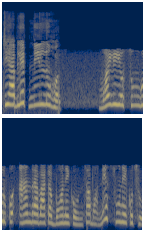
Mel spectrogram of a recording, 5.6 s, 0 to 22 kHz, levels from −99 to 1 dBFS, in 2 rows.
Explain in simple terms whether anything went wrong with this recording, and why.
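The whole recording has a gritty, metallic edge to its hiss-like sounds, such as s sounds, while the treble still seems bright. That points to HE-AAC compression as the likely cause, and the damage is plainly audible. This kind of codec keeps only the lower part of the sound properly and fakes the treble by copying lower bands upward, so the top end doesn't quite match the rest and comes out rough.

At 1.13 seconds there is a brief gap of about 20 milliseconds, and from then to the end the sound turns dull and boxy. The loudness stays about the same, but a new background noise appears and nothing above about 3.8 kHz gets through. This is the input switched to a poorer device, likely a different microphone or a headset's call mode taking over mid-recording and passing a much narrower range of sound.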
